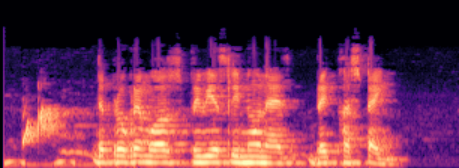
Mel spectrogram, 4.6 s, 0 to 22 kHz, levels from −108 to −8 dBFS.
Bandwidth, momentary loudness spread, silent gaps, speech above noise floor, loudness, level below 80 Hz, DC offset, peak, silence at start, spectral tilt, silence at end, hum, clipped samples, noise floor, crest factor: 7 kHz; 10 LU; none; 50 dB; -14 LUFS; -50 dBFS; under 0.1%; -2 dBFS; 0.05 s; -7.5 dB/octave; 0.55 s; none; under 0.1%; -63 dBFS; 12 dB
